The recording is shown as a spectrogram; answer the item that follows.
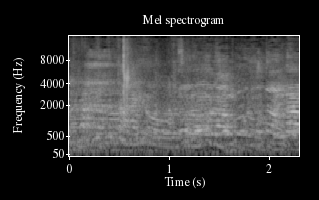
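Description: Crowd chatter: several people talking at once, with a brief sharp click about half a second in.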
